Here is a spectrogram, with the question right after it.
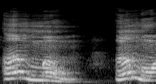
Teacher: a gente tem o fonema do a sendo a vogal né e depois tem o fonema u exercendo a função de semivogal · fazendo a função de semivogal tem um decrescimento na pronúncia tá E ele é nasal porque vai fazer como a gente explicou essa vibração Zinha no nariz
